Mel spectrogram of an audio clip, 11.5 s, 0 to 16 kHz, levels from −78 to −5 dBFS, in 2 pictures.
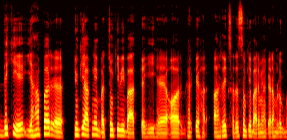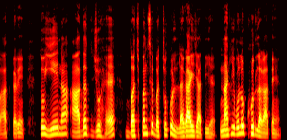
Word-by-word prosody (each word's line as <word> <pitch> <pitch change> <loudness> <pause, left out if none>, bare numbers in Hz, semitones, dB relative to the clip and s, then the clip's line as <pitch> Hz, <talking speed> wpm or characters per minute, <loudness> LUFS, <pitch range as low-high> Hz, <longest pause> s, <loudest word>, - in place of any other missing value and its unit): देखिए 150 0 +1
यहाँ 135 +1 -3
पर 170 -2 +4 0.2
अ, 110 - -1 0.2
क्योंकि 150 +2 -1
आपने 150 +2 +1
बच्चों 140 - -2
की 140 +1 -3
भी 135 -1 0
बात 100 0 +1
कही 100 +1 -6
है 100 0 -2
और 105 0 0
घर 115 - -6
के - - 0
ह 90 - -7 0.2
हर 110 +3 -3
एक 130 0 -2
सदस्यों 115 +6 -3
के 130 - -1
बारे 100 -3 -2
में 105 - -6
अगर 105 -1 -4
हम 105 -1 -8
लोग 110 -2 -7
बात 105 - -6
करें, 105 -2 -3 0.3
तो 170 0 +5
ये 160 +2 +1
ना 170 0 +1 0.3
आदत 175 +9 +2
जो 135 - +1
है - - +1 0.3
बचपन 130 +8 +2
से 205 - +3
बच्चों 145 - -1
को - - +3
लगाई 120 +2 +6
जाती 105 -4 -1
है, 90 -6 -9
ना 135 +3 +6
कि 175 +4 -1
वो 170 -1 +3
लोग 190 +1 +5
खुद 180 -3 +5
लगाते 105 -6 +2
हैं, 85 -4 -12
130 Hz, 245 wpm, -23 LUFS, 105-150 Hz, 0.3 s, लगाई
